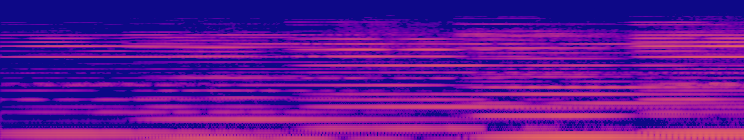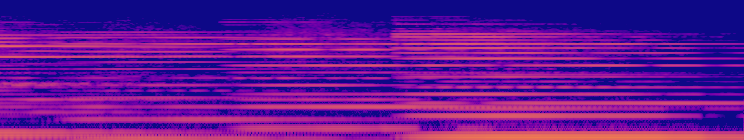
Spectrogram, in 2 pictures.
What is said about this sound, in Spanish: Ahora vamos con la canción de la semana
